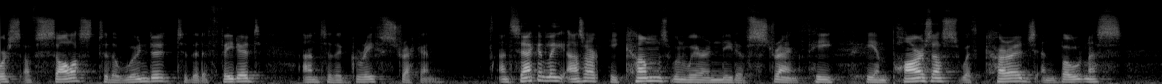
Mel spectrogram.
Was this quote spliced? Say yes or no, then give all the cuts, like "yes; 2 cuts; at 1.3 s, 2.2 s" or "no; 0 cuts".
yes; 1 cut; at 6.0 s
